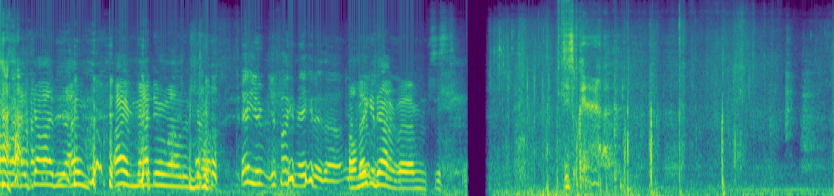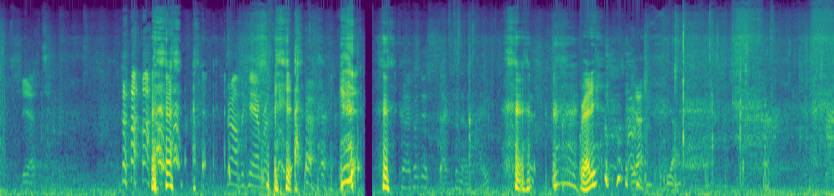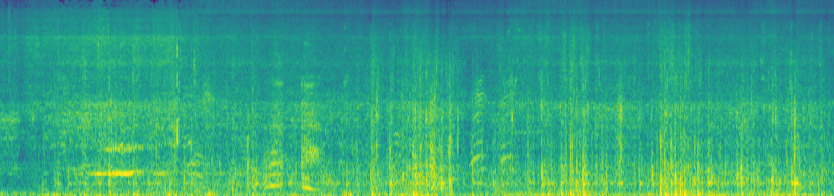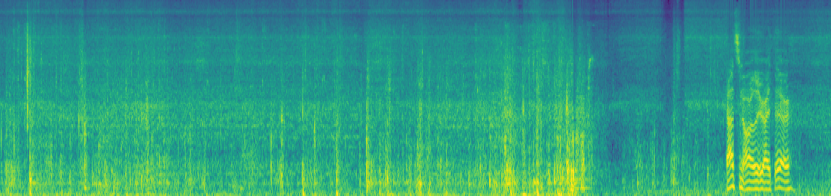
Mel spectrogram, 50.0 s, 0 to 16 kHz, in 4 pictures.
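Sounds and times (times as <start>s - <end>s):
bike tyres rolling over dirt: 7.3s - 11.7s, 22.3s - 50.0s
bike rattling and knocking: 22.6s - 50.0s.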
